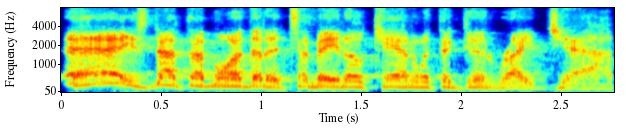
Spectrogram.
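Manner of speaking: put-on, roughened voice with swinging pitch. Retelling what he suddenly heard someone say: Koken voice impression. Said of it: "I can't do his voice, but I'm going to give it a shot anyway".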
